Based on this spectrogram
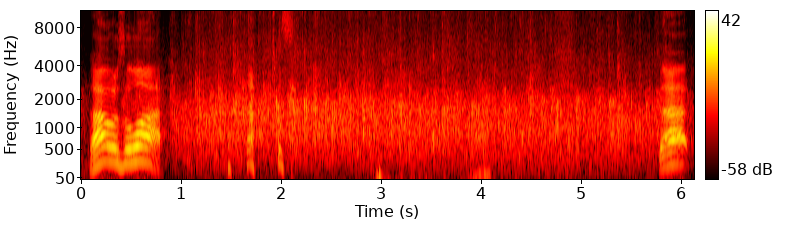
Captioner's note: applause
